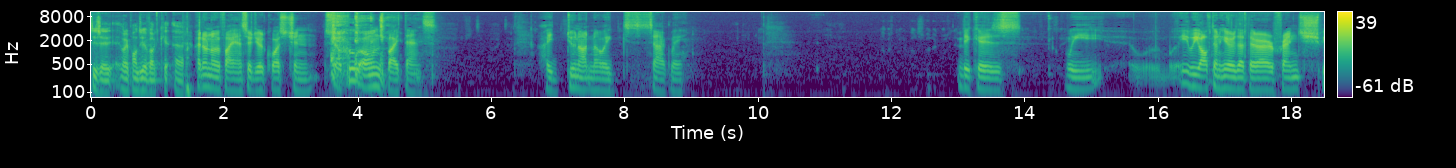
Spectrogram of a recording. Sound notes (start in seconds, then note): 3.8 speaking French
